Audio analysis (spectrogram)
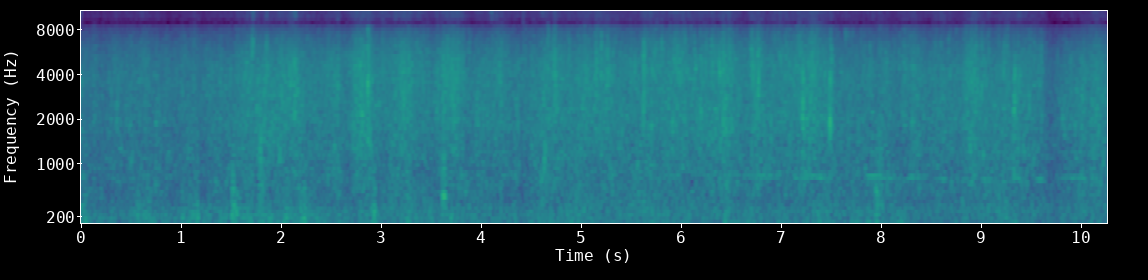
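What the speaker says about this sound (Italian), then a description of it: "Vento di maestrale che soffia a più di 30 nodi" Strong mistral wind over 30 knots roars and buffets continuously, with rushing gusts and water sloshing nearby; loud and unbroken, no talking.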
